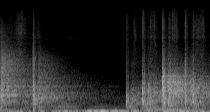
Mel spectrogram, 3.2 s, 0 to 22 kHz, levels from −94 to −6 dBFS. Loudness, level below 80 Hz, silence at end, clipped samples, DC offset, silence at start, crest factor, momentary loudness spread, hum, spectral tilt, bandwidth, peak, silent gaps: -42 LUFS; -58 dBFS; 0 s; under 0.1%; under 0.1%; 0 s; 24 dB; 20 LU; none; -5.5 dB/octave; 16.5 kHz; -18 dBFS; none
